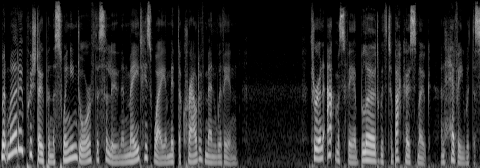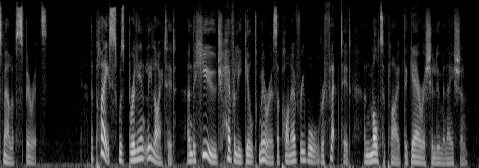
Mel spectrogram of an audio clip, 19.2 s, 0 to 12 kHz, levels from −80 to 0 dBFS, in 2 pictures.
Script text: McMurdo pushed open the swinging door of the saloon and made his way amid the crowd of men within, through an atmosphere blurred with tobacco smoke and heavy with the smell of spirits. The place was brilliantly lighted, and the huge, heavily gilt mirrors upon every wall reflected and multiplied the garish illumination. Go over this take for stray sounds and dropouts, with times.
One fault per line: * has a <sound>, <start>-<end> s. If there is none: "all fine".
all fine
